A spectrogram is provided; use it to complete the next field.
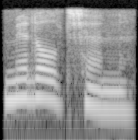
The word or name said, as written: Middleton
